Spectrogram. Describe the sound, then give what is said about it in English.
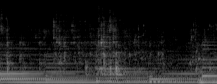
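Liquid pouring as unsweetened soy drink made only from soybeans goes into a container, a steady trickling splash over a constant low tonal hum. “nothing else than soybeans, no added guar gum or sugars or anything. One shakes it well and then opens it up and then pour it in.”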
